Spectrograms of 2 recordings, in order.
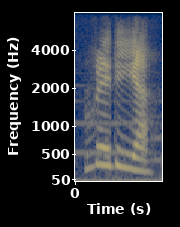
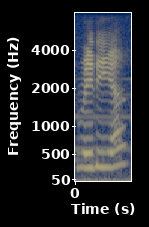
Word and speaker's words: Rydia: you protected me I'm Rydia it's like Lydia only Japanese where they can't pronounce the L so it's ryia instead of Lydia it's really weird call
